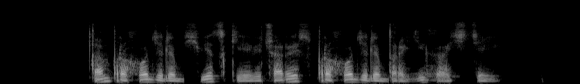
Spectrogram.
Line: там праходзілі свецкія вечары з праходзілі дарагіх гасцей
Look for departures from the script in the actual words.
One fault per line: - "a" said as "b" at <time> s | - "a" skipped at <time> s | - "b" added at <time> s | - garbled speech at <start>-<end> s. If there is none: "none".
none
